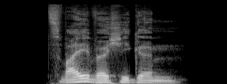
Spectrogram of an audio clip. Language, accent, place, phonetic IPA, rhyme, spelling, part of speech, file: German, Germany, Berlin, [ˈt͡svaɪ̯ˌvœçɪɡəm], -aɪ̯vœçɪɡəm, zweiwöchigem, adjective, De-zweiwöchigem.ogg
- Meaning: strong dative masculine/neuter singular of zweiwöchig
